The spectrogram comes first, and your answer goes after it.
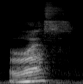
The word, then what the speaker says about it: Rastafari: R-A-S, capital R, A-S, lowercase, capital T, A-F-A-R-I. So them pronounce it Rastafari.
